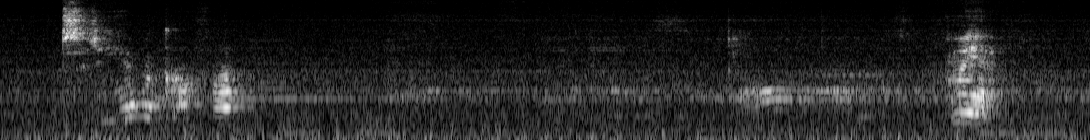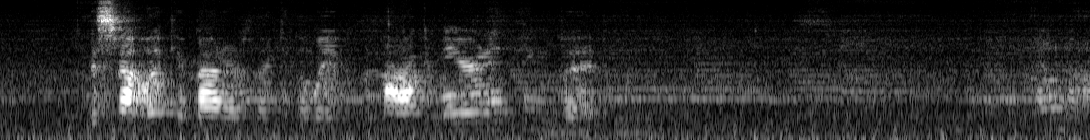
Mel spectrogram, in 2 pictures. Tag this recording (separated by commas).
Music, Speech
